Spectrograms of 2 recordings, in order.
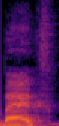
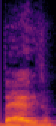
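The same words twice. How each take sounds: First: The word ends with an s sound. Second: The word ends with a z sound. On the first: The speaker calls it wrong. "वो गलत है" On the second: The speaker calls it right. "यहाँ पे आपको बैग्स पढ़ना है"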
